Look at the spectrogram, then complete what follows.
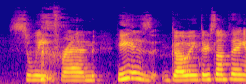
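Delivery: plain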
